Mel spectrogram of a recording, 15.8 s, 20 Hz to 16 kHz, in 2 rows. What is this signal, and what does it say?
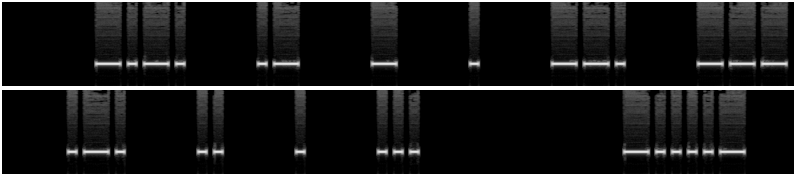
Morse code, heard as a keyed tone, about 15 wpm, spaced as for 8 wpm, 1000 Hz. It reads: CATEGORIES -
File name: qotdfiles / 8wpm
